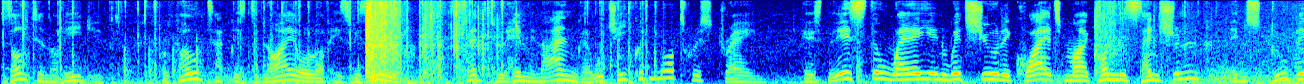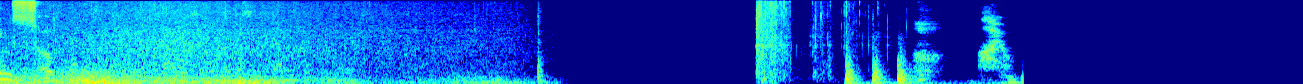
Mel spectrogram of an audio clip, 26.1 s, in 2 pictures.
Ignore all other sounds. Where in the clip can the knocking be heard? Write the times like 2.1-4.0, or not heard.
1.2-2.1, 21.4-23.3.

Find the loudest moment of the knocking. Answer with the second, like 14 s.
22 s.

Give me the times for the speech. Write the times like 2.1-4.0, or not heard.
0.0-13.6.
